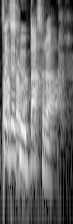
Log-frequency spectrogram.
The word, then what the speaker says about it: Sengoku Basara: Sengoku Basara? Is that how you say it? – Sengoku Basara.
